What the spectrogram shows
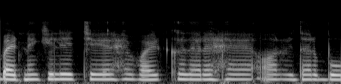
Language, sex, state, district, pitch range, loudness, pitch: Hindi, female, Bihar, West Champaran, 225-235 Hz, -20 LUFS, 230 Hz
